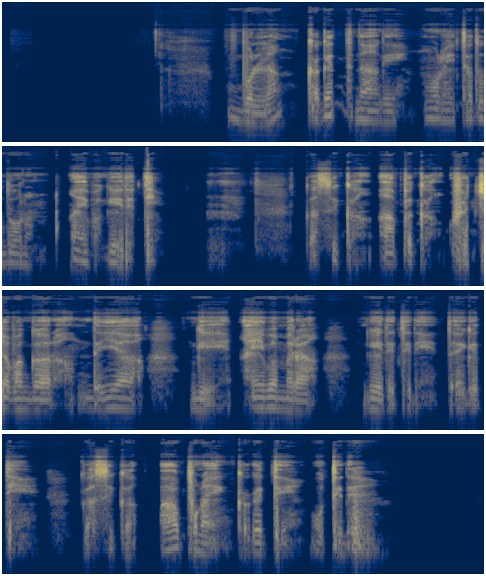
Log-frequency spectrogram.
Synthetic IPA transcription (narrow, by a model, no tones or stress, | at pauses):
bɔlːɐn | kʰɐkʼɛt̪ːɪnaːɡeː | mʊlɐjt̪ːɐt̪ʊd̪o̞ːnɐnɐjbɐɡeːt̪ʰɛ̥t̪ʰːi̥ | kʼɐsːɪkːɐaːpːɛkːɐ̥ʊʃɛt͡ʃːɐbɐɡːaːɾɐd̪ɛʔɪjaː | ɡḛːɐjbɐmɛɾa | ɡe̞ːt̪ɛt̪ʰːɪd̪ɪt̪ʼɐ̰jkʼɛt̪ːi̥ | kʼɐsːɪkʰːɐ̰ | aːpʰːʊnɐjkʰɐkʼɛt̪ːɪʊt̪ːɪd̪ɛ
